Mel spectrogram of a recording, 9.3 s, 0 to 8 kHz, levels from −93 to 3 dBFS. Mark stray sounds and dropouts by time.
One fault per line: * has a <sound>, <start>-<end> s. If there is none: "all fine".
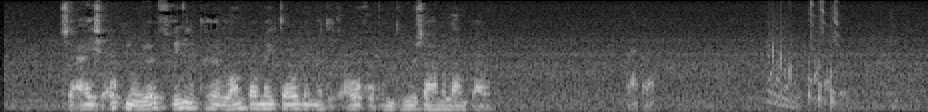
* has a laugh, 6.3-6.6 s
* has a chirp, 7.7-8.6 s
